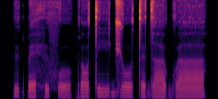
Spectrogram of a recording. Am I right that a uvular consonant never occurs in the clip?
yes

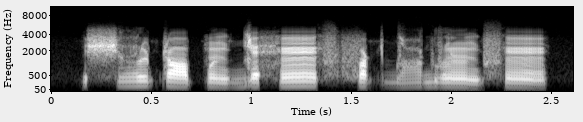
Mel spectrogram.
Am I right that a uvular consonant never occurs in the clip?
yes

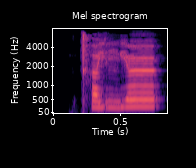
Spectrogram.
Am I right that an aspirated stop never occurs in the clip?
no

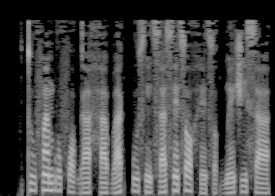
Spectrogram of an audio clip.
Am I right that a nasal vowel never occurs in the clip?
no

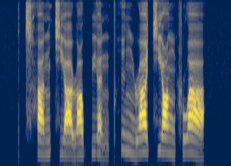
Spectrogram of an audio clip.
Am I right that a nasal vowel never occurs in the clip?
yes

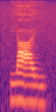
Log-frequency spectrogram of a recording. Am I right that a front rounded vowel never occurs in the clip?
yes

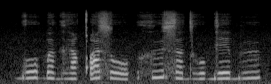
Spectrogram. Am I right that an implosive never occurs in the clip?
no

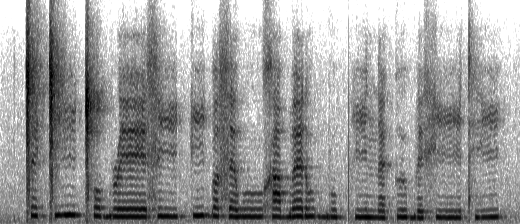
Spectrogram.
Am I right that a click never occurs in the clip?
no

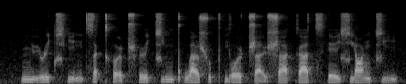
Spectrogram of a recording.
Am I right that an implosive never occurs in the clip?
yes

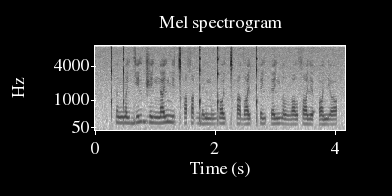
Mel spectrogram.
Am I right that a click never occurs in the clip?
no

